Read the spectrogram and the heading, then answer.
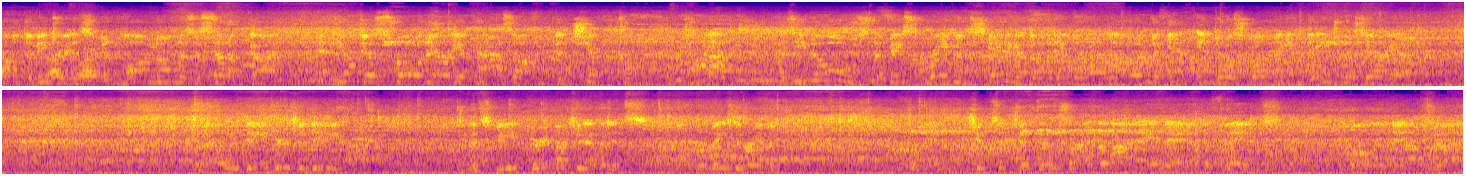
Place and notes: vancouver, granville street, in front of a sports bar
Vancouver, BC, Canada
